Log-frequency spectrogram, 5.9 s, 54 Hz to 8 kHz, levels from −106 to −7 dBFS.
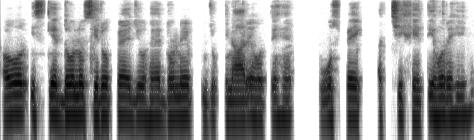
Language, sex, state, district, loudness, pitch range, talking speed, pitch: Hindi, male, Uttar Pradesh, Jyotiba Phule Nagar, -19 LUFS, 120-130 Hz, 180 wpm, 125 Hz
